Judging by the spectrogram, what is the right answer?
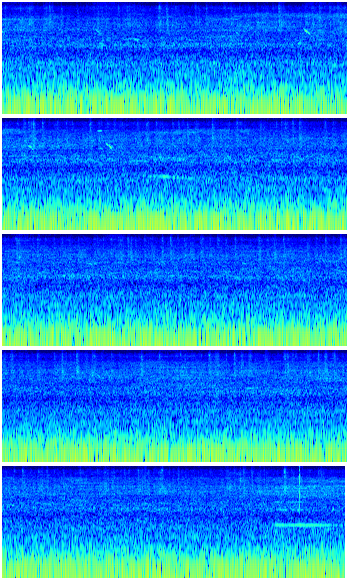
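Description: Steady low rumble of the cruise ship Serenade of the Seas' engines as it sails past, with a few faint chirps over it.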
